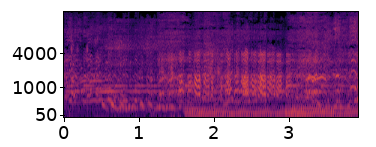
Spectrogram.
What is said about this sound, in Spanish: Empiezas a escuchar cada vez más claras las risas, pero no sabes de dónde vienen. Son risas burlescas, como de gente, como si estuviese, no sé, una fiesta. Muchas risas femeninas.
